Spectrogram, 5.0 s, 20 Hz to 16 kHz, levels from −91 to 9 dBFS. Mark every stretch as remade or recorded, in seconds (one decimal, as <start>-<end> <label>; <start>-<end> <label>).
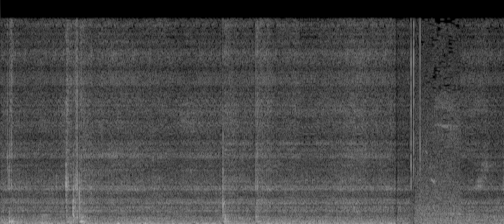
0.0-4.1 remade; 4.1-4.6 recorded; 4.6-5.0 remade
